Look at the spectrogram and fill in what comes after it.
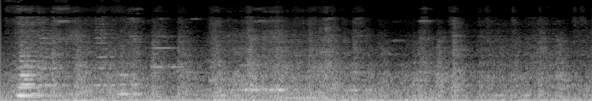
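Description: Train rolling slowly, heard from aboard a former Union Pacific caboose: a steady rumble of wheels on the rails, with a brief wheel squeal just after the start and a few fainter squeaks later.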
